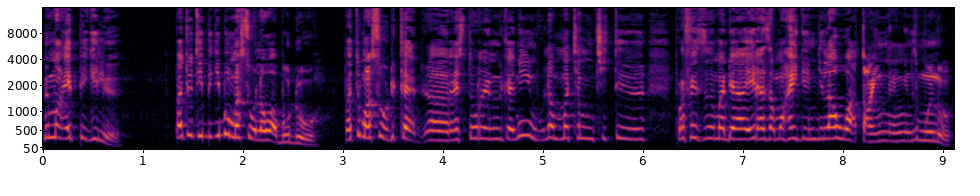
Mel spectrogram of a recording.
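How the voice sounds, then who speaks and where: A woman's voice: high-pitched, lively intonation, quick pace, darkish tone. A woman with a Malaysian accent giving a casual spoken movie review, ranting in exasperation and mixing in English phrases.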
